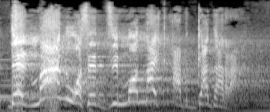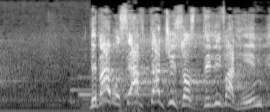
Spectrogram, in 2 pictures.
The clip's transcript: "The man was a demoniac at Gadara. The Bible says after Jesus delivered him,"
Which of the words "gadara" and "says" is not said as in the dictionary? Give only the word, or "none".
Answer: says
